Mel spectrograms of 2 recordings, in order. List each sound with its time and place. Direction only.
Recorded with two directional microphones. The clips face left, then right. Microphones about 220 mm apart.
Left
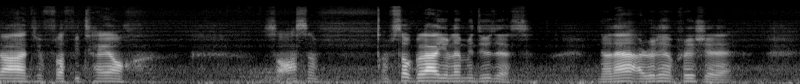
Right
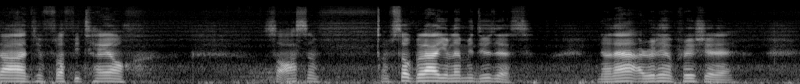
0.0 s speech: 20° right (ahead or behind)
2.6 s speech: 20° right (ahead or behind)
